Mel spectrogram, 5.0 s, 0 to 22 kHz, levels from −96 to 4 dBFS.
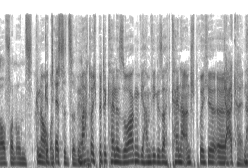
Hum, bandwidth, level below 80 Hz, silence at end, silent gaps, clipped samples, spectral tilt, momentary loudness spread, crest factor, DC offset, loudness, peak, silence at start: none; 16 kHz; -46 dBFS; 0 s; none; under 0.1%; -5 dB/octave; 4 LU; 12 dB; under 0.1%; -21 LUFS; -8 dBFS; 0 s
